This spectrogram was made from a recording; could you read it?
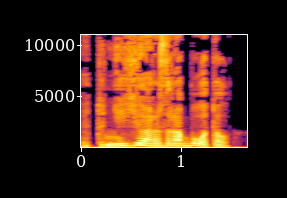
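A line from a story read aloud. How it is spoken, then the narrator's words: Embarrassed muttering. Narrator (Russian): смущенно пробормотал Веня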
